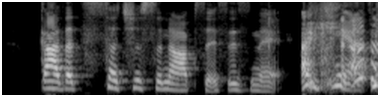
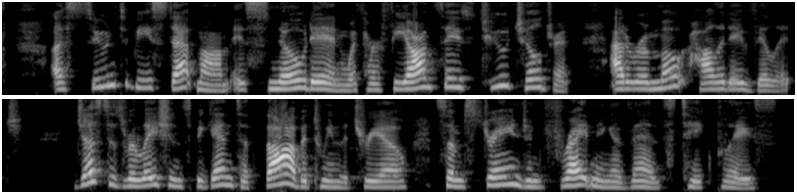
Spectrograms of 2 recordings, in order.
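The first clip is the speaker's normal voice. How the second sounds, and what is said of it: Polished radio announcer voice. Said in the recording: “That's a beautiful little radio voice you did for reading it, too.”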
